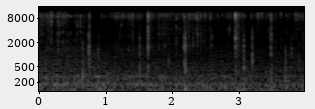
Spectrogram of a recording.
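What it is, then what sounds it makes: Plastic rhinestone sticker sheet. A black mascara spoolie, held with long green nails, brushes across a solid, flat sheet of red and clear acrylic rhinestone gem stickers on a white backing. Soft, steady scratchy bristle friction makes a quiet, bright crinkling hiss, with brief sharper ticks as the bristles catch on the gem edges.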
